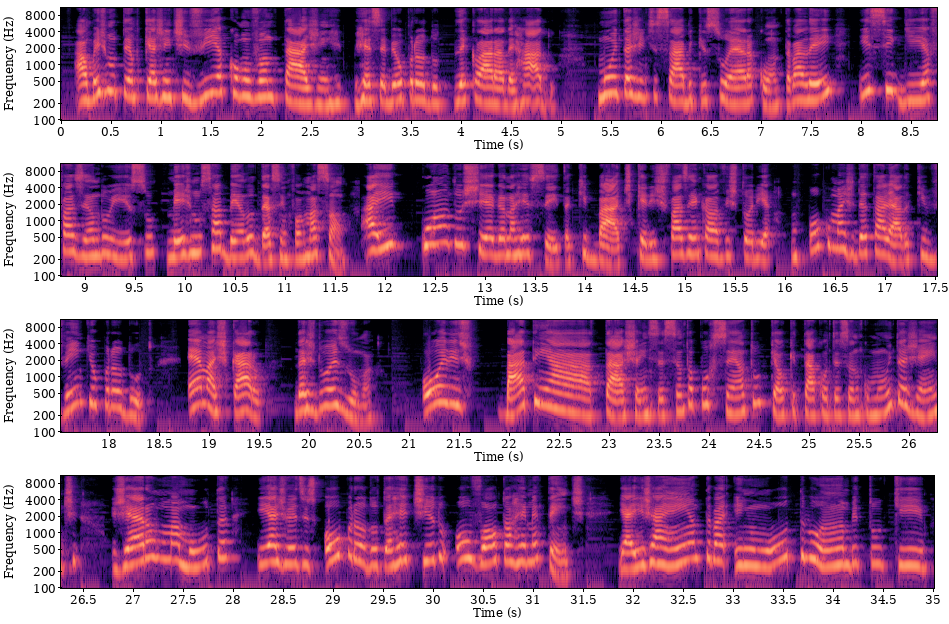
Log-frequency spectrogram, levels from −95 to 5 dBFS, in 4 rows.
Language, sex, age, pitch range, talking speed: Portuguese, female, 20-39, 220-295 Hz, 170 wpm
